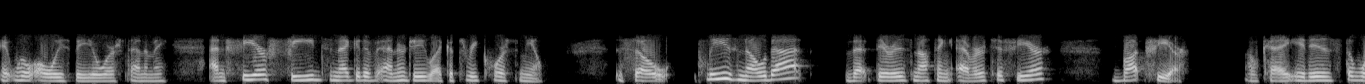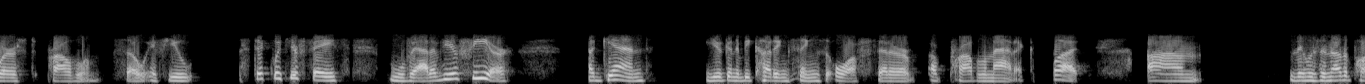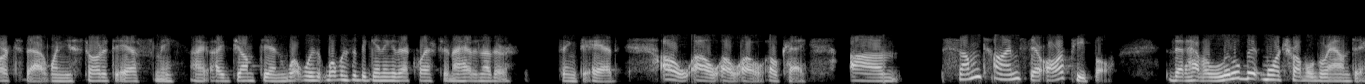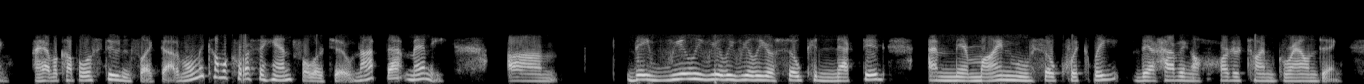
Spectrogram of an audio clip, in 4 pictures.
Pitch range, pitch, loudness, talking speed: 165-210 Hz, 180 Hz, -18 LUFS, 165 wpm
